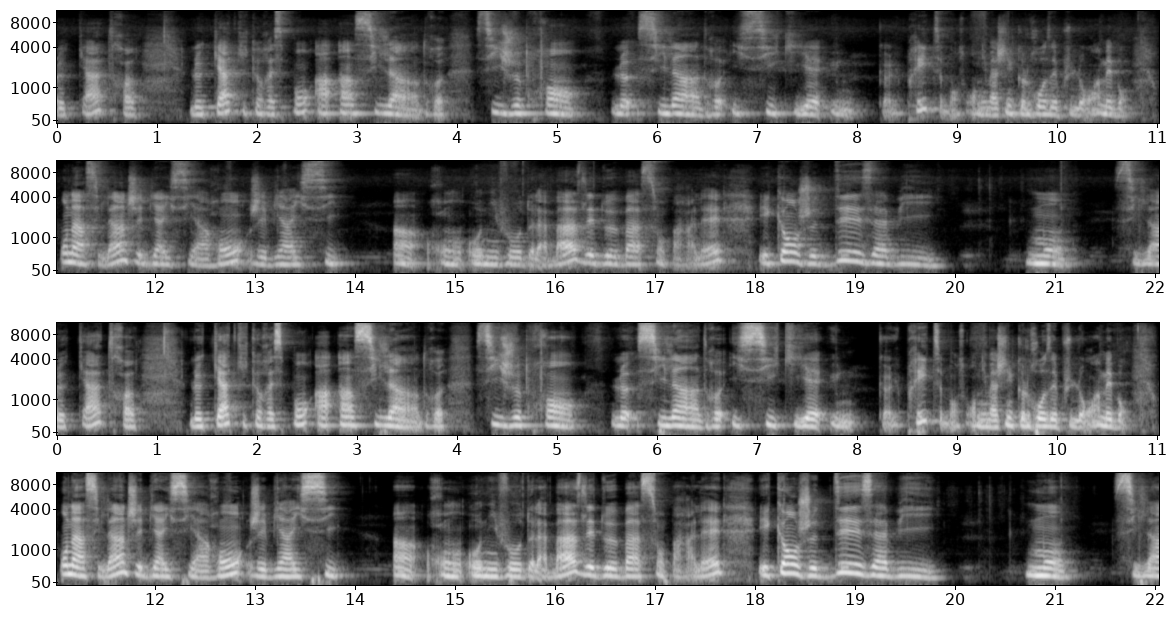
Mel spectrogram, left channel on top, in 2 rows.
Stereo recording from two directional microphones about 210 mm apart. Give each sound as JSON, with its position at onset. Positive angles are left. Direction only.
{"t": 0.0, "sound": "a woman's voice", "side_deg": -50}
{"t": 20.7, "sound": "a woman's voice", "side_deg": -45}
